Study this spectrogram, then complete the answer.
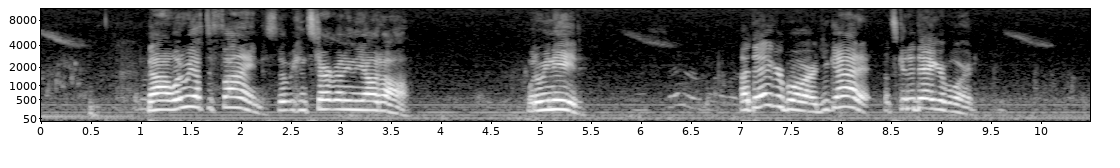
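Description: A young boy speaks into a microphone close by, in short bursts.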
